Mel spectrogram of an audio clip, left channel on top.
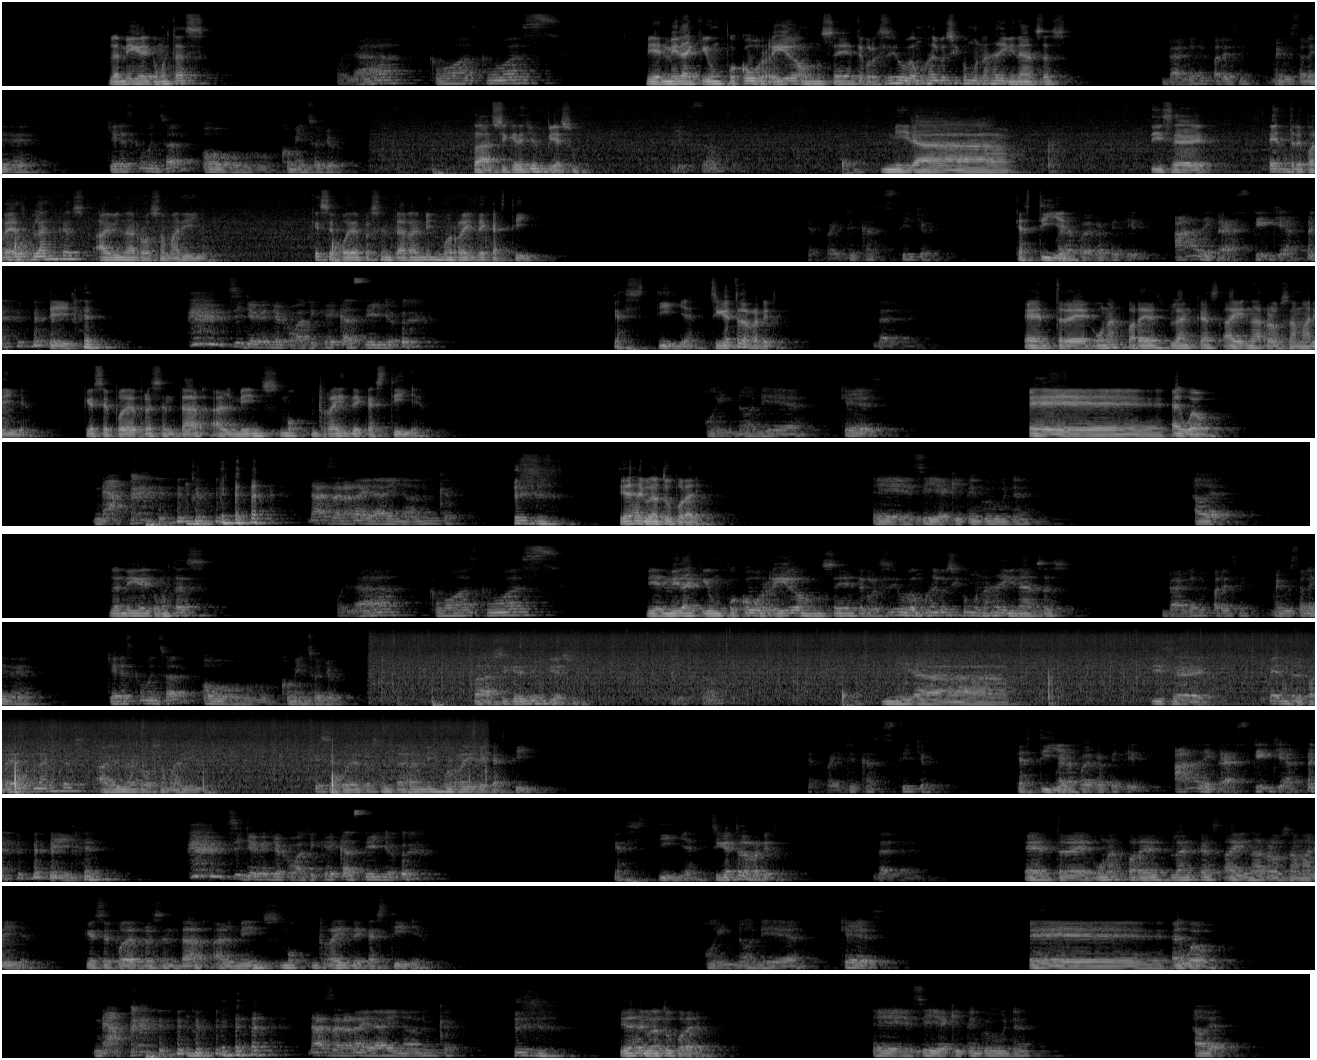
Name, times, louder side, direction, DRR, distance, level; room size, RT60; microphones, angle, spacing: voice 1, 1.1-2.0 6.4-10.6 17.8-18.9 21.9-23.2 24.6-25.2 25.8-28.3 29.4-31.5 36.4-37.0 39.9-40.3 45.5-47.2 49.6-52.8 53.3-56.8 62.8-64.6 67.5-67.6 67.8-67.9 70.8-71.3 71.8-72.7, left 3 dB, 50° left, 6 dB, 0.3 m, -33 dB
voice 2, 3.3-4.0 4.3-5.6 11.6-13.4 14.2-16.5 19.8-20.3 34.3-35.5 36.8-37.6 38.0-39.9 41.2-43.7 48.1-48.6 59.6-60.5 60.9-61.3 66.6-67.7 68.7-70.2 74.3-75.9 77.6-77.8, right 1 dB, 5° right, 0 dB, 0.5 m, -39 dB
sound 1, 16.8-31.1, right 7 dB, 90° right, 0.3 m, -43 dB
3.4 x 3.4 x 3.1 m, 0.79 s
head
